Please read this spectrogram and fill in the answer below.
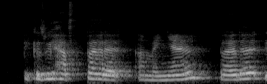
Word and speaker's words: para: Because we have para amanhã, para is a word we often say para or pá. So, eles dão chuva para amanhã. I said para amanhã because it ends with an A and then amanhã starts with an A. Two vowels, they sort of like clash. It's just easier to speak that way.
